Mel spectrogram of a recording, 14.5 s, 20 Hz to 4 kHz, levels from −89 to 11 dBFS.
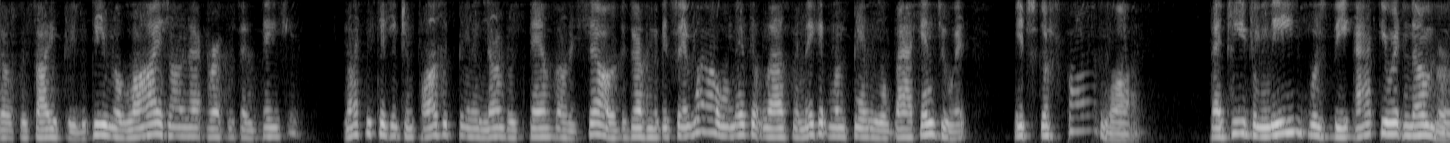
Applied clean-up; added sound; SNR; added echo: neural mask model DeepFilterNet 3.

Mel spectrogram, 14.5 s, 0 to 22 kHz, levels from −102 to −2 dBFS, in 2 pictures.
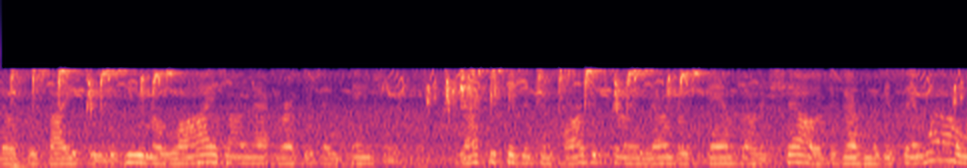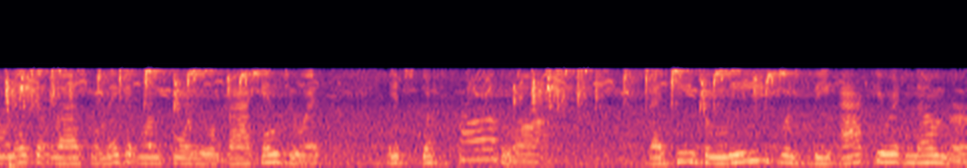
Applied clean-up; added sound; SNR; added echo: none; Bird vocalization, bird call, bird song; 3 dB; reverberation time 0.2 s.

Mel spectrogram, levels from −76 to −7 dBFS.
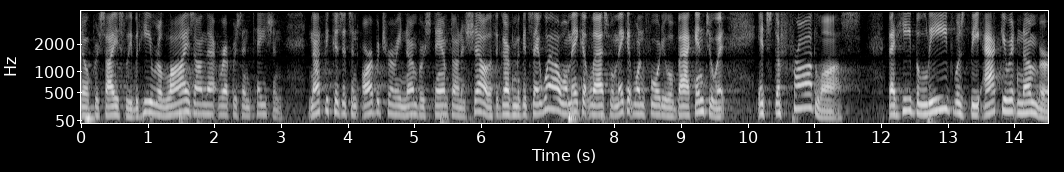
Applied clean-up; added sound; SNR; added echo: none; none; none; none.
